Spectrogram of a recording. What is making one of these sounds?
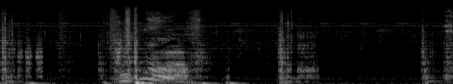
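A creature growls and snarls close by.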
